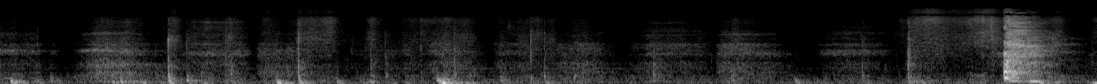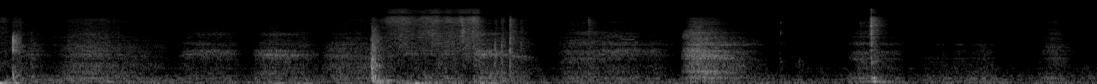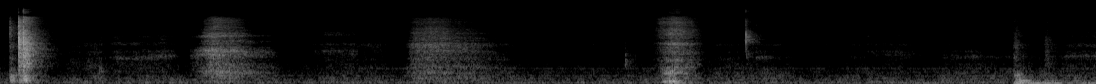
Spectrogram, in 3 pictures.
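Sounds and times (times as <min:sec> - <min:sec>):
man breathing hard and gasping: 0:00.0 - 0:09.0.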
